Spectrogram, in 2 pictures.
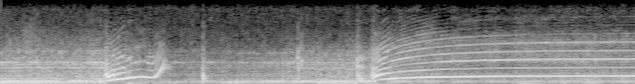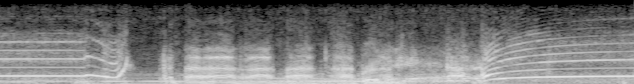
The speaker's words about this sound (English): What about the siren? Oh, the siren.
